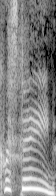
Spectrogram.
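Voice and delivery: full-on, high-pitched screaming character voice. Recalling a running joke with a friend, screaming in Lee Russell's voice. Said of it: "screaming in Lee Russell's voice".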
